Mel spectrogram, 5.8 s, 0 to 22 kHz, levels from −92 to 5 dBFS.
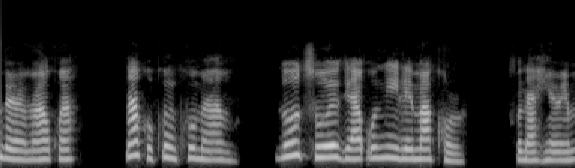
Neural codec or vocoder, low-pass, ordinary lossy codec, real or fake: codec, 16 kHz, 2 kbps, FreqCodec, larger model; none; none; fake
